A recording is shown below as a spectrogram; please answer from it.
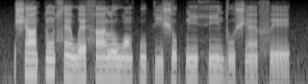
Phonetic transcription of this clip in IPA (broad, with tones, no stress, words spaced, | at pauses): ʃã˦tũ˦ sɛ̃˦˨ wɛ˨˦hã˧ lo˦wɔ̃˧k͡pu˧ki˨ ʃo˧k͡pĩ˧ hĩ˧du˨ʃɛ̃˨ fe˨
